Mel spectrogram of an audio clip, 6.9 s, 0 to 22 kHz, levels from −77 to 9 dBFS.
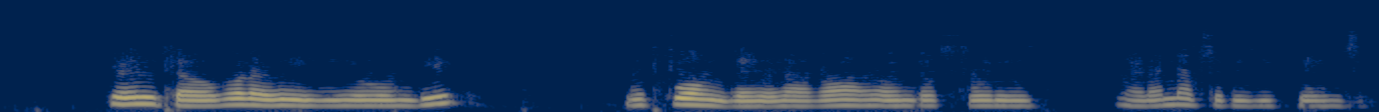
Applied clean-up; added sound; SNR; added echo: neural mask model DeepFilterNet 3.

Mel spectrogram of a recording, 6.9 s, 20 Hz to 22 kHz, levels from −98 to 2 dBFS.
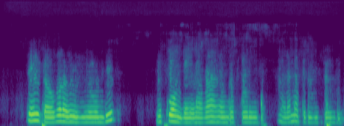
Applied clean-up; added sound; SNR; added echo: neural mask model Resemble Enhance denoiser.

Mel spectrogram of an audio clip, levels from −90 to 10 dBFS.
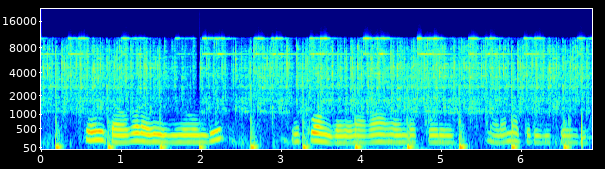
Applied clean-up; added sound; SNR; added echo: none; Bicycle; -2 dB; none.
